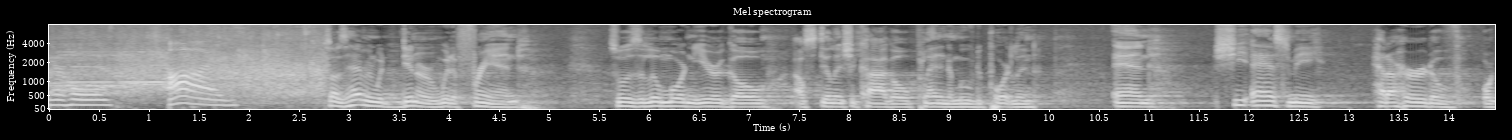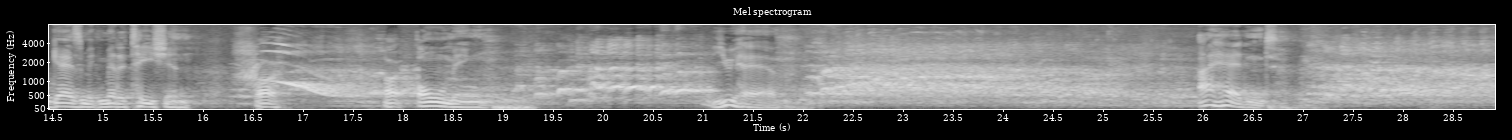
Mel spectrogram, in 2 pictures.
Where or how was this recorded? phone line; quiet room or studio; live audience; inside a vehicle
live audience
